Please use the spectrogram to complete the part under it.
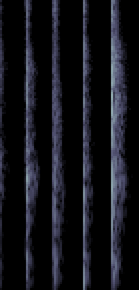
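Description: Four sharp, evenly spaced hand claps, close and dry with silence between them, as from a single person giving a brief round of applause.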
